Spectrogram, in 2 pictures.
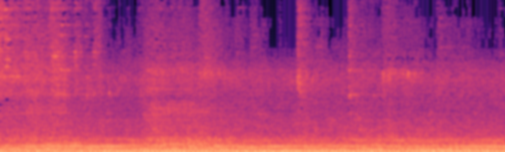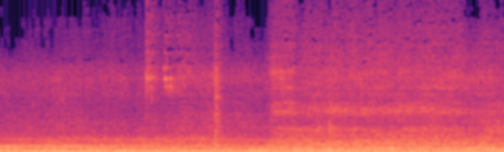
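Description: Heavy machinery running with a steady low rumble and a steady hum. Several brief high-pitched squeals or hisses come over it, about four seconds in and again around ten to twelve seconds.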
